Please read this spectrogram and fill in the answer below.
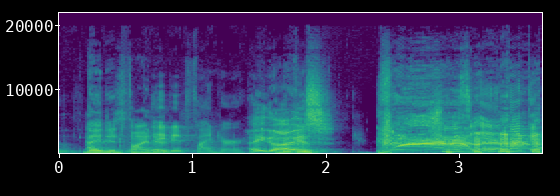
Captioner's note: laughs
